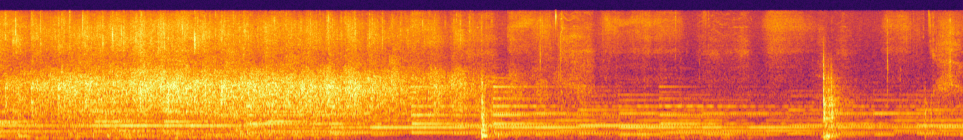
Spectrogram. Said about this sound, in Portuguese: Faz uma salva de palmas para o pessoal da manutenção aí, por favor.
